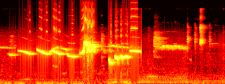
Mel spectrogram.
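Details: Oriental magpie-robin in gacor singing style, played to provoke a rival to answer: sliding whistled phrases, a harsh buzzy burst, warbled notes, then a quieter high whistle.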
